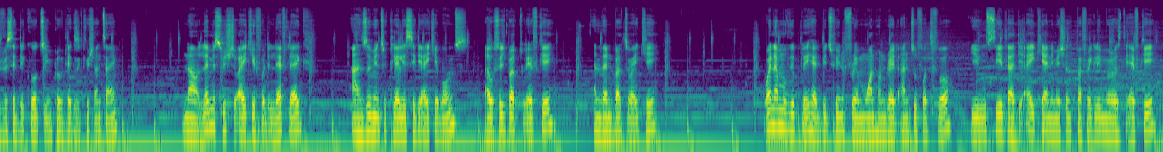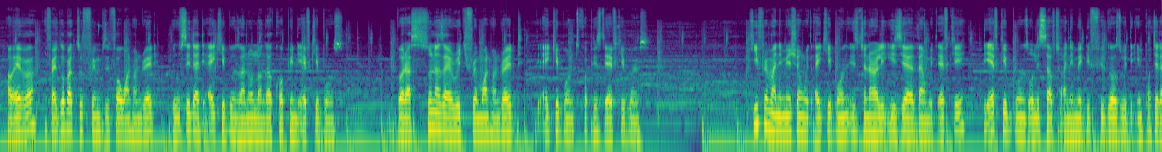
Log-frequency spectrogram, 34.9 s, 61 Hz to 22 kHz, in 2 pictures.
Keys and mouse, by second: 3.8 click, 7.5 click, 8.7 click, 11.5-17.7 drag, 18.9 click, 19.5-27.2 middle drag, 29.8 middle click.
